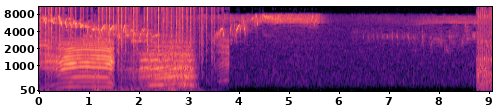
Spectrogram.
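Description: A cow mooing twice, two long calls, followed by bird chirps and a high steady trill. Near the end an engine starts running abruptly.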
